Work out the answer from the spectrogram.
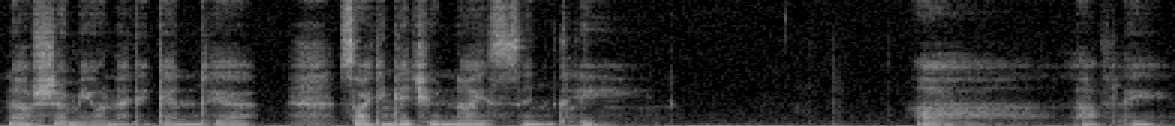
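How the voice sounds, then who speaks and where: A centuries-old vampire lady speaks in a breathy whisper, soft and doting, never rushing. She is genteel and possessive, calmly scheming as she fusses over her charge, as a woman acts her out in an ASMR roleplay. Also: mid-range voice, full character voice.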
